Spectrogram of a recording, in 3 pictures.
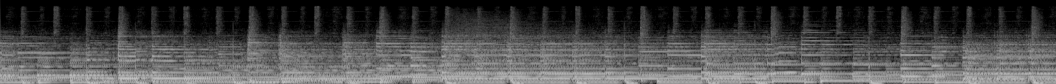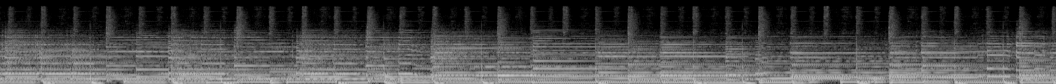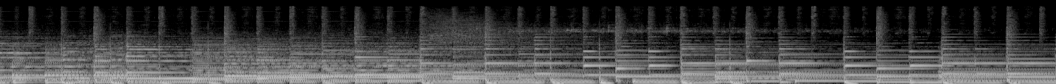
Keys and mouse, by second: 0.1 click, 0.8-1.2 middle drag, 1.3 middle drag, 1.6 click, 1.7 middle drag, 2.0 click, 2.1 Tab, 3.0 e, 5.2 click, 6.6 ctrl+z, 7.1 e, 8.3 ctrl+z, 8.7 e, 9.5 s, 11.1 middle click, 12.9 ctrl+r, 15.4 ctrl+r, 17.2 click, 17.9 Tab, 18.3 click, 19.0 drag, 19.4 click, 19.8 r, 20.9 s, 21.7 click, 22.2-22.7 drag, 22.9-23.5 drag, 23.7 middle click, 24.2-25.1 drag, 25.6 click, 26.0 shift+middle click, 27.0-27.6 drag, 27.7 middle click, 28.3 middle drag, 29.2 shift+middle click, 29.7-30.0 drag, 30.1-30.4 middle drag, 31.3 r.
